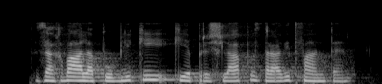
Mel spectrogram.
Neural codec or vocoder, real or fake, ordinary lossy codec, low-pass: vocoder, 44.1 kHz, 80 mel bands, Vocos; fake; none; 7.2 kHz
